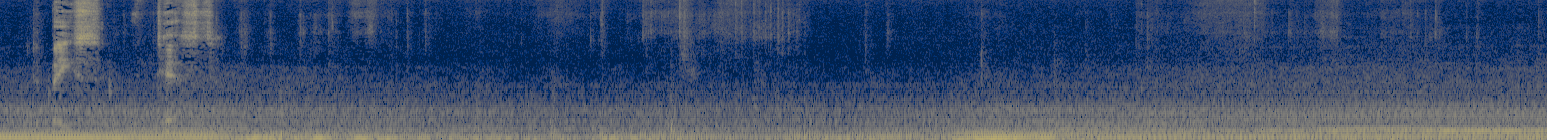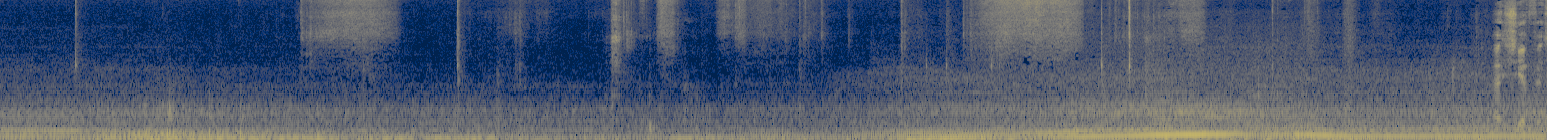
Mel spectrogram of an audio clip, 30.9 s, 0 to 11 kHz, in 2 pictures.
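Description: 2017 Corvette Grand Sport's 6.2-litre V8 heard from the open-top cabin while driving. It runs steadily, rises in pitch as it accelerates about ten seconds in, then climbs again from about 24 seconds before dropping back near the end.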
